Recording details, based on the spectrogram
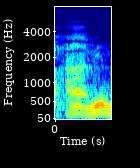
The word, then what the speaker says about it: حم: فعرفنا حاميم تنطق كده زي ياسين وزي طه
